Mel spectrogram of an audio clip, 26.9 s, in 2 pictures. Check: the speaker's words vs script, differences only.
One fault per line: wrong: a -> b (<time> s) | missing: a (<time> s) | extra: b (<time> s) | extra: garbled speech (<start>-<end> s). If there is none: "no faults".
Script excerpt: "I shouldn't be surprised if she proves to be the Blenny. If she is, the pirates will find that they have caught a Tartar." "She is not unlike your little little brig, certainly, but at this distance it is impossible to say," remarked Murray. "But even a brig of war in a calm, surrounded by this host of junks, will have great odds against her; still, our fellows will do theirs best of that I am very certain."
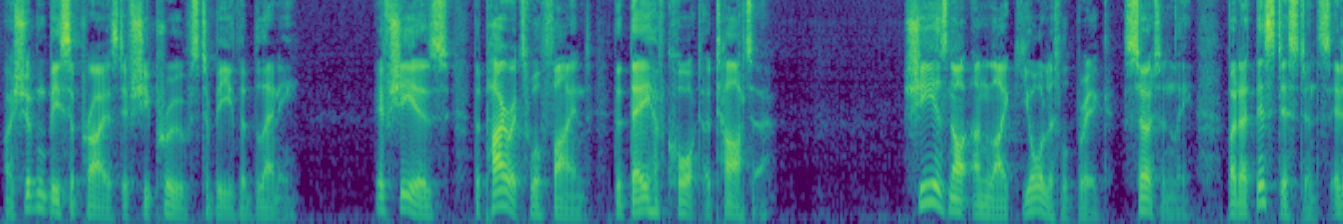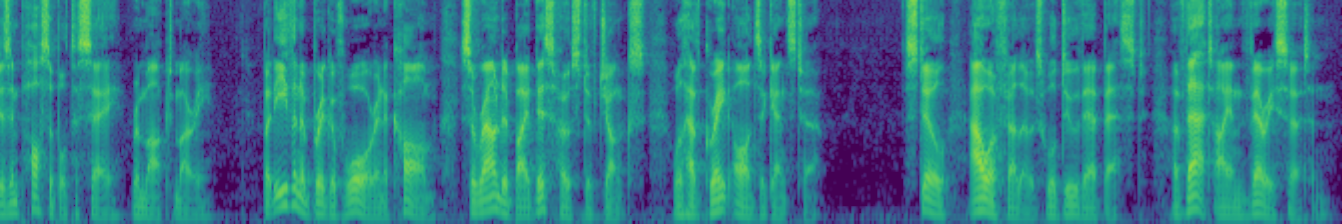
missing: little (10.7 s)
wrong: theirs -> their (24.2 s)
